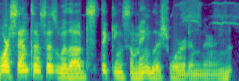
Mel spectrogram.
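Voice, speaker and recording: A man speaks with an American accent at medium pitch. He has an ordinary speaking voice with ordinary pitch variation. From Nicaragua, raised in the US from age five. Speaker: podcast host. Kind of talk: casual chat.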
